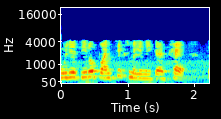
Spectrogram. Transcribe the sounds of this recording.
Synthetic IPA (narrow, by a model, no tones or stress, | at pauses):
uːlijəziːɾopɐ̃ɲd͡ʒsɪksmɪlimiːʈəɾzɦɛː | t̪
